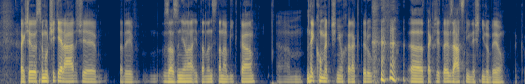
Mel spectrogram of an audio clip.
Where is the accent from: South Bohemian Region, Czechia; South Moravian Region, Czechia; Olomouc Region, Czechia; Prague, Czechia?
Prague, Czechia; já jsem se narodil na Vinohradech, šel jsem v Praze se stříbrnou žičkou zatím celý svůj život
